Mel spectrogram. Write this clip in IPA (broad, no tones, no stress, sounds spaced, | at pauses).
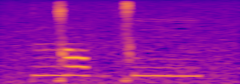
ŋ͡ǀ ɔ b ǀ i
